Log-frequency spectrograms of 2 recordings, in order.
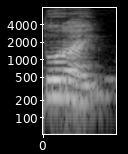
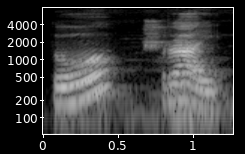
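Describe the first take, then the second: First: The syllables run together quickly without a break. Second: The syllables are separated by a short break.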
